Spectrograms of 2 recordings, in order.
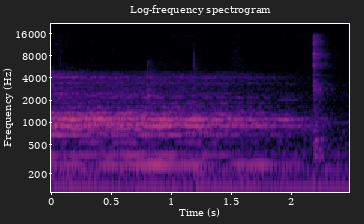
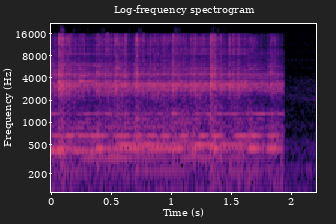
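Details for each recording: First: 1998 Apple iMac G3 after fitting a new speaker: the Macintosh startup chime rings out clean and fades with no crackle or buzz, new speaker working on the first try. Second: 1998 iMac G3 internal speaker playing music: thin, tinny sound with a buzzy rattle on louder notes; the speaker foam surround has rotted away, so the cone rattles loose.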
